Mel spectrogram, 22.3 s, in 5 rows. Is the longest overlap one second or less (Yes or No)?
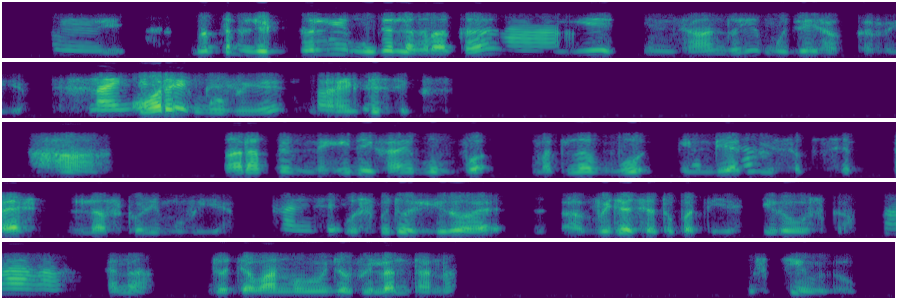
Yes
